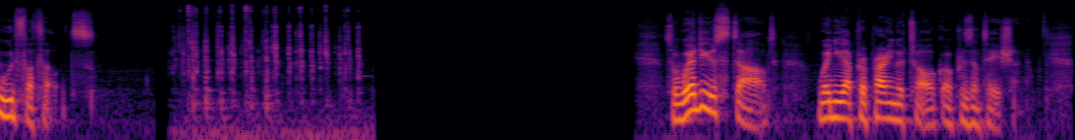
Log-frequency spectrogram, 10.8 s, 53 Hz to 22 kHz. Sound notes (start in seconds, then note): 1.7 typing sound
